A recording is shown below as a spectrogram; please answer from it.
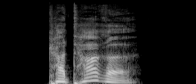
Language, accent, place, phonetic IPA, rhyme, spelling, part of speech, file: German, Germany, Berlin, [kaˈtaʁə], -aʁə, Katarrhe, noun, De-Katarrhe.ogg
- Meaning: nominative/genitive/accusative plural of Katarrh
